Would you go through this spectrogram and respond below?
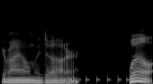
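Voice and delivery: usual speaking voice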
